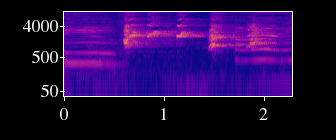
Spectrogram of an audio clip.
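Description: A dog yipping excitedly: four short, high yelps in quick succession in the second half, after a steady held whine.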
